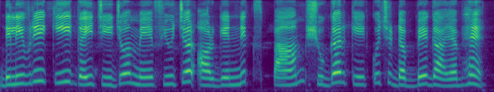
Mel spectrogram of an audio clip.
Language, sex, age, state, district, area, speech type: Hindi, female, 30-45, Rajasthan, Jaipur, urban, read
